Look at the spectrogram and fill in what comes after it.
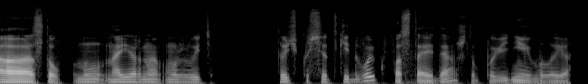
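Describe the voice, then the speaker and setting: Against a quiet background with a dry sound and no echo, a man talks at a moderate pace in a fairly low pitch with ordinary pitch variation. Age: 50s. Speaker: gaming streamer. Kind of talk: gameplay livestream chat. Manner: animated.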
